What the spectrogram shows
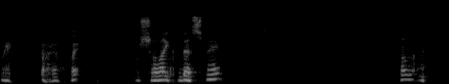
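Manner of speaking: talking while chewing. Stopping mid-explanation to finish lunch, talking while chewing. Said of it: "Let me finish chewing".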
